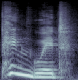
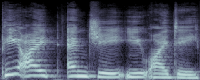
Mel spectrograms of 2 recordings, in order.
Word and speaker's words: pinguid: A bit like Pingu. So Pinguid.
